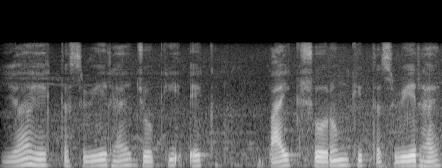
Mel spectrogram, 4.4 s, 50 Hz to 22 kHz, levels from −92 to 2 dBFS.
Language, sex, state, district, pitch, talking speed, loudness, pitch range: Hindi, male, Jharkhand, Garhwa, 115 Hz, 160 wpm, -20 LUFS, 110-125 Hz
